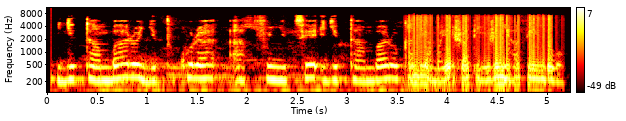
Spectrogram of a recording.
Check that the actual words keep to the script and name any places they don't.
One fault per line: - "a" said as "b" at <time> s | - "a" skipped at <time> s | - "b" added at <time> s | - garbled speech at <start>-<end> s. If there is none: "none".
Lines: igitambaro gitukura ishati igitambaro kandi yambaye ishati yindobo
- "ishati" said as "apfunyitse" at 1.9 s
- "yijimye hafi" added at 4.3 s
